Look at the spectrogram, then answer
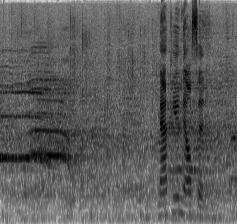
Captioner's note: audience applauding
